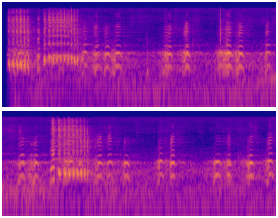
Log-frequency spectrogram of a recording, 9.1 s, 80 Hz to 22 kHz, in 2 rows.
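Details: Sandhill cranes walking behind a yard in February (2/22) give loud, rolling, rattling bugles in two bursts, with softer hoarse notes from other cranes in between; Canada geese are audible in the background.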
